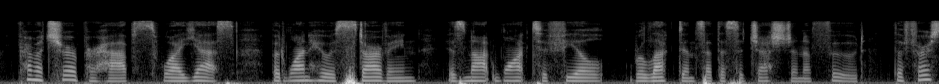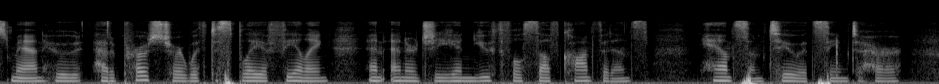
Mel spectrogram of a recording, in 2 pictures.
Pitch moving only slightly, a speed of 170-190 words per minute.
No: narrow, 1.9 semitones; slow, 135 wpm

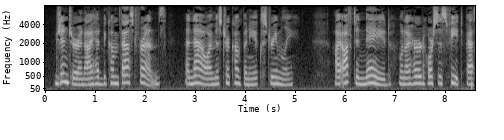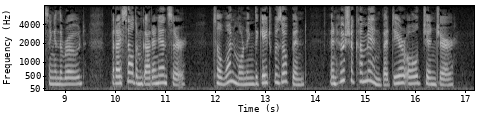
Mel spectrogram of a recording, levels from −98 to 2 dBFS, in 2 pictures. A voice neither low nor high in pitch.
No: high, 235 Hz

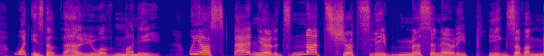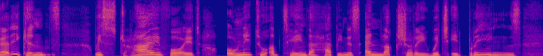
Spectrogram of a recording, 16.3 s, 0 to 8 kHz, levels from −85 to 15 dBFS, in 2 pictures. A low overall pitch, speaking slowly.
No: medium, 180 Hz; slow, 110 wpm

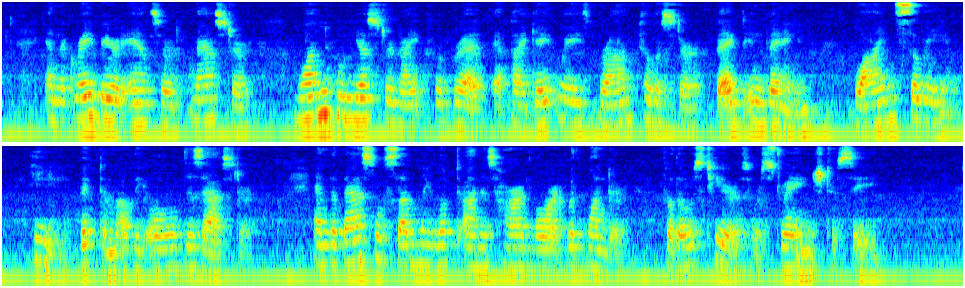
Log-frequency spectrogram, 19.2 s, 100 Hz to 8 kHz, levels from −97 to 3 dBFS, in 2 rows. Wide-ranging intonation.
Yes: wide, 5.7 semitones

